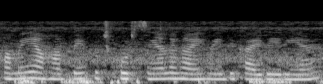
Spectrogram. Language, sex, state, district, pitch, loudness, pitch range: Hindi, female, Punjab, Pathankot, 250 Hz, -14 LUFS, 245-260 Hz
